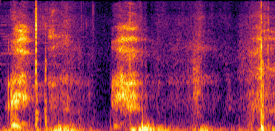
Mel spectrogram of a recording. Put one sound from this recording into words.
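A ball clangs off a basketball hoop.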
